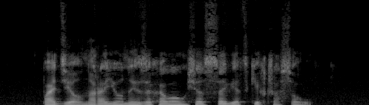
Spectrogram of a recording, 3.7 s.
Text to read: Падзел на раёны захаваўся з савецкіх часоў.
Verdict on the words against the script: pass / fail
pass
